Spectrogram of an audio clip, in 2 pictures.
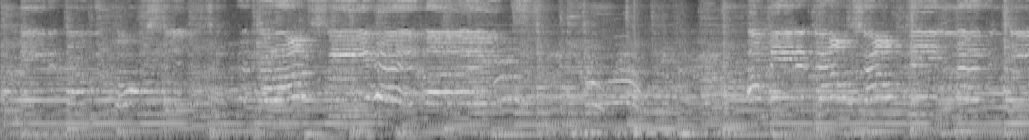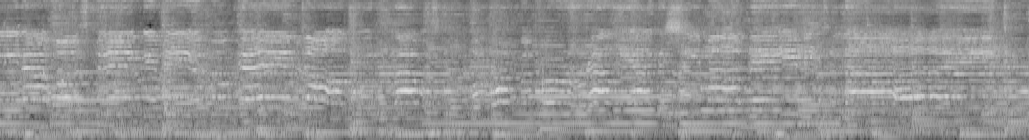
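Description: Live bluegrass band playing with acoustic guitars, fiddle and upright bass, a young girl's voice singing the lead melody.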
